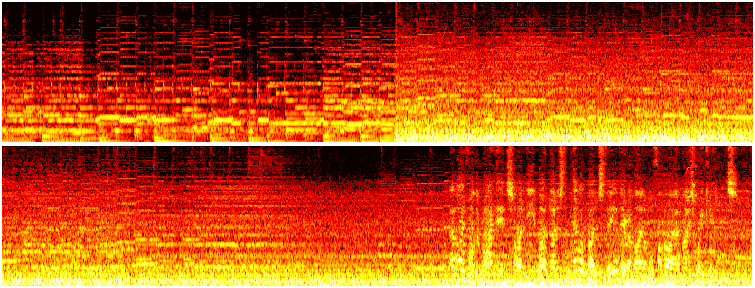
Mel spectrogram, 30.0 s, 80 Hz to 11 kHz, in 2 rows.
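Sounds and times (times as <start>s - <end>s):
background music: 0.0s - 30.0s
boat motor hum: 0.0s - 30.0s.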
